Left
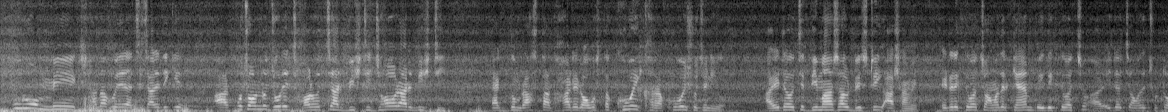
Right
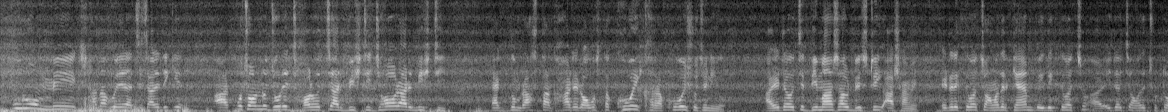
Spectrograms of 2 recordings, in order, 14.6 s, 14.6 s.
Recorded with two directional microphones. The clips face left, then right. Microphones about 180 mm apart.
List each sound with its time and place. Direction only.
0.6 s speech: 20° left (ahead or behind)
1.2 s speech: 5° left (ahead or behind)
7.5 s speech: centre (ahead or behind)
13.0 s speech: 10° left (ahead or behind)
